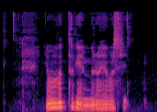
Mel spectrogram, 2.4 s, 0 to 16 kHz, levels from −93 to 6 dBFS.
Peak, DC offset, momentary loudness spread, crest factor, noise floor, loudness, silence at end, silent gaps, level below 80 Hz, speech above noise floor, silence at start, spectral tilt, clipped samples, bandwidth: -14 dBFS; under 0.1%; 18 LU; 16 dB; -47 dBFS; -28 LUFS; 0.45 s; none; -44 dBFS; 20 dB; 0.35 s; -5.5 dB/octave; under 0.1%; 11.5 kHz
